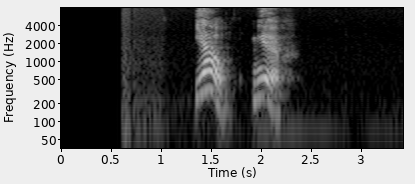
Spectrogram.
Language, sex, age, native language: Icelandic, female, 50-59, Icelandic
